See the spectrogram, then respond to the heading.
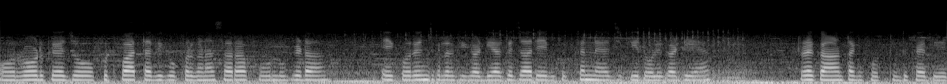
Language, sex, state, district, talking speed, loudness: Rajasthani, male, Rajasthan, Nagaur, 125 wpm, -17 LUFS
